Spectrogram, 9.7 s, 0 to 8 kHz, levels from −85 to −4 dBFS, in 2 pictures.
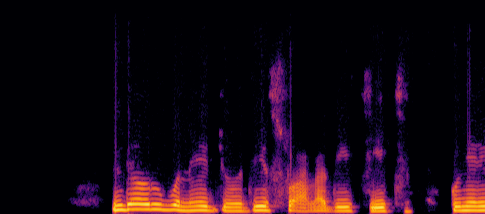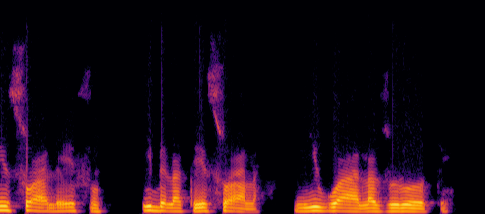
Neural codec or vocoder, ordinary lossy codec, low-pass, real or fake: none; Opus, 32 kbps; 7.2 kHz; real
